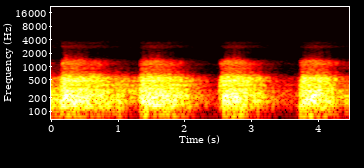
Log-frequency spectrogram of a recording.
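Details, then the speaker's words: Stethoscope over a hemodialysis arteriovenous access: low whooshing rushes about every 1.2 seconds, loud then fading without fully stopping; a normal continuous AV access bruit. "The list you can use the stethoscope and you can hear a bruit. Does it have a systolic and diastolic component? Is it continuous? Or is it really short?"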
